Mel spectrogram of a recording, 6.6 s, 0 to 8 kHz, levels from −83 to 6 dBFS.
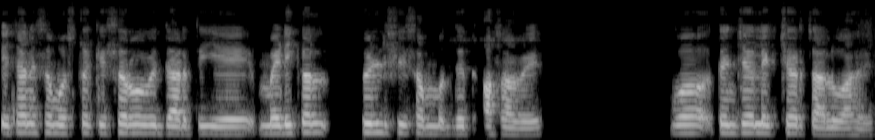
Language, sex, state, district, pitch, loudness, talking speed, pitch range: Marathi, male, Maharashtra, Dhule, 170 Hz, -24 LUFS, 145 wpm, 155-175 Hz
